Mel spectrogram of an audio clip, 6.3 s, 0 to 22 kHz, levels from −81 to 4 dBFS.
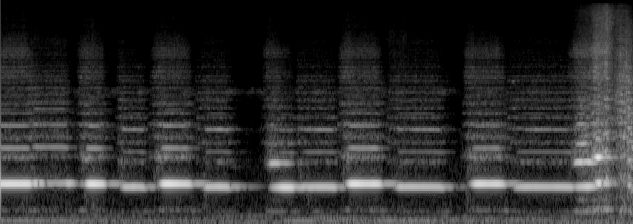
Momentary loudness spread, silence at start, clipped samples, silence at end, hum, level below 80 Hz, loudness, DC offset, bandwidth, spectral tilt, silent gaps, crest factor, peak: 11 LU; 0 s; under 0.1%; 0 s; none; -50 dBFS; -18 LUFS; under 0.1%; 17.5 kHz; -2.5 dB/octave; none; 16 dB; 0 dBFS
